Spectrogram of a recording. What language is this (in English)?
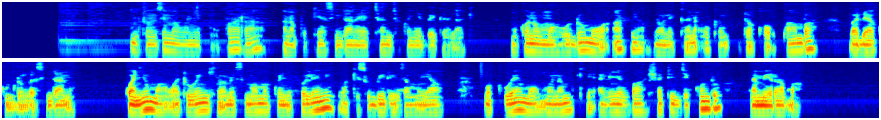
Swahili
